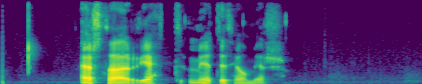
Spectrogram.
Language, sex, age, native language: Icelandic, male, 30-39, Icelandic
